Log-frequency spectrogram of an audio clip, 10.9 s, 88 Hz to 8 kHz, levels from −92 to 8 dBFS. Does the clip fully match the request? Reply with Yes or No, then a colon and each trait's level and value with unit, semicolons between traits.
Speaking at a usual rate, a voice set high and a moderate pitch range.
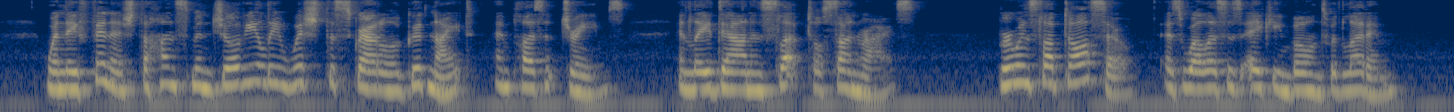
Yes: average, 185 wpm; high, 225 Hz; average, 3.5 semitones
